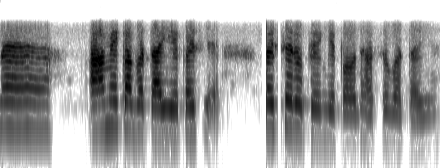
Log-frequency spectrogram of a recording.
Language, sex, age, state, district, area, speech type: Hindi, female, 30-45, Bihar, Samastipur, rural, conversation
